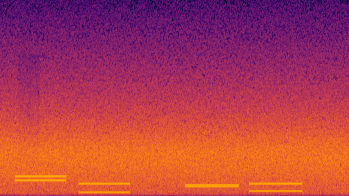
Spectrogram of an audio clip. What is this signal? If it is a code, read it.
Aircraft SELCAL, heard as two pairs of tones, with radio static. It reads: MQ-AK HJ-CK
